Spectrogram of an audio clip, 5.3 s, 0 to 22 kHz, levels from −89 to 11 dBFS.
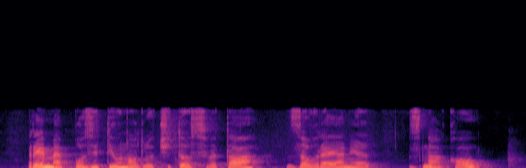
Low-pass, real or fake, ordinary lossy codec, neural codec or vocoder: none; real; none; none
